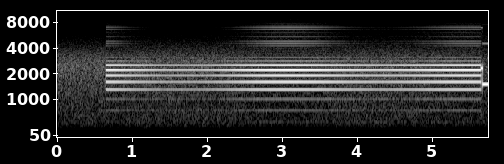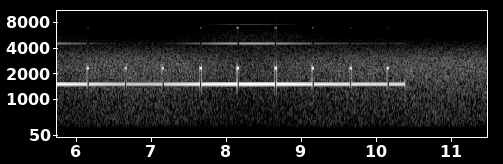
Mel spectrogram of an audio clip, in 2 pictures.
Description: Weather fax (radiofax), 120 lines a minute, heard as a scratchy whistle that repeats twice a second, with radio static and fading.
